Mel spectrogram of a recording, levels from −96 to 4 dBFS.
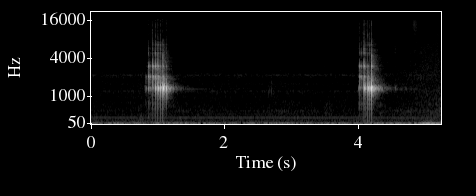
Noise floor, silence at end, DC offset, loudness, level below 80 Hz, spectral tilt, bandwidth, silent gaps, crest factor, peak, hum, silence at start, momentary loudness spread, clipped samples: -67 dBFS; 0.95 s; under 0.1%; -22 LUFS; -68 dBFS; 1 dB/octave; 7.6 kHz; none; 30 dB; 0 dBFS; none; 0.95 s; 10 LU; under 0.1%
